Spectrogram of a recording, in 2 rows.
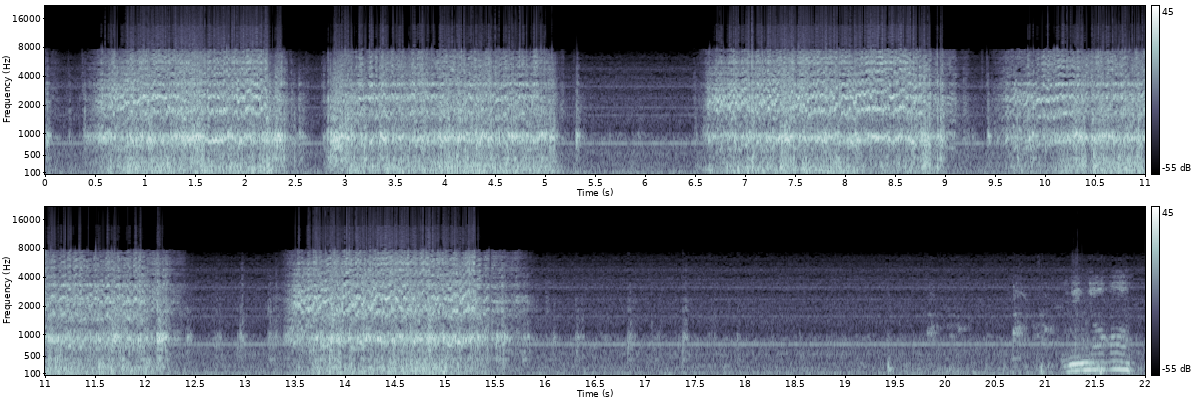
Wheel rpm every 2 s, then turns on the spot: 110, 150, 150, 100, 140, 210, 70, 160, 0, 0, 0.
none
